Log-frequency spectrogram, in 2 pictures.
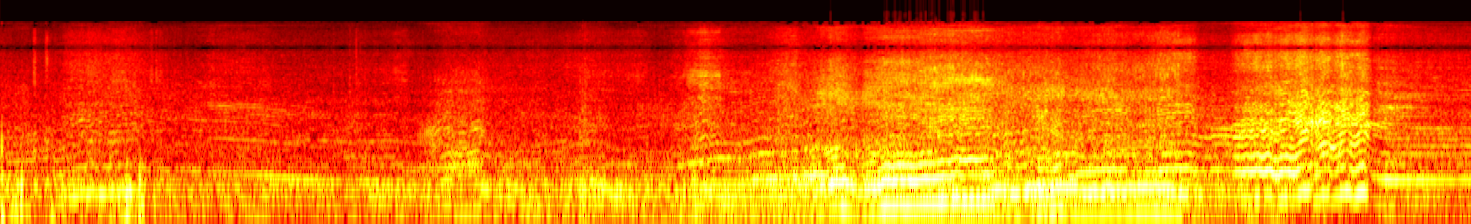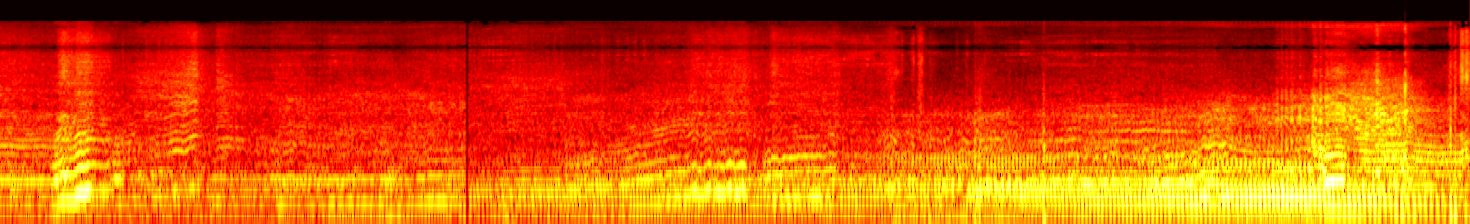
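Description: Dirt bikes running on a motocross track: the engines rise and fall in pitch as the riders rev, shift and come past. They are loudest around eight to fourteen seconds in and again near the end, as another bike approaches.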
